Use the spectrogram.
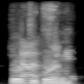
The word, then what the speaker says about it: Sergey Brin: Sergey Brin.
